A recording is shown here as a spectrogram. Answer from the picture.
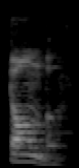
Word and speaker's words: tomb: It's not tomb, it's tomb. Ta, oo, and m. Tomb. Ba sound at the end of the word, when it comes after ma sound, m sound, this is phonological rule that this sound is not pronounced.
